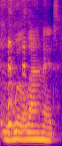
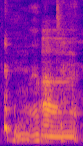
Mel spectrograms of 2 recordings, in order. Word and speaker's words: Willamette: Willamette Valley. Willamette.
